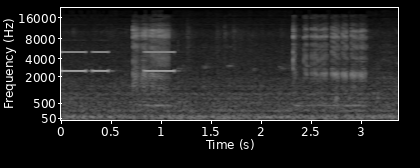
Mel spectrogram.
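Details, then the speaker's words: Tormach PCNC440 tool changer low-pressure switch, drifting set point being adjusted: multimeter continuity tone cuts in and out as set point is backed off; switch had actuated just over 100 psi, later actuated around 55 psi. "see what kind of low pressure actuation we get see what pressure it uh it turns on at"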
